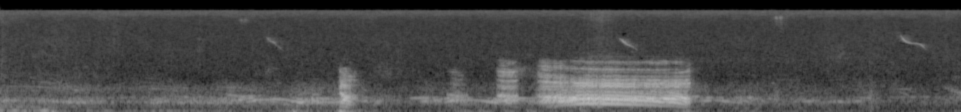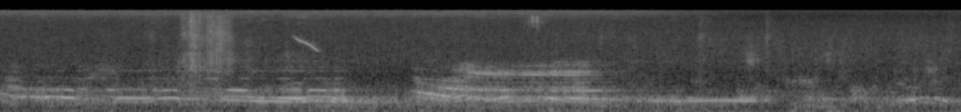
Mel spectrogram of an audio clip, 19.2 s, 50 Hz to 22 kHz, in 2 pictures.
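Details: Rutting red deer in the Lower Oder Valley National Park, 2019: one loud, coarse roar near the sixth second, then longer moaning bellows from other stags, with brief clicks and a quiet background.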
